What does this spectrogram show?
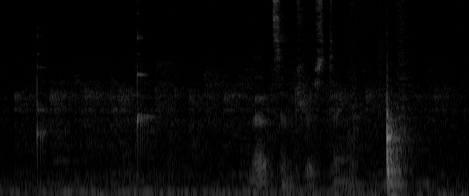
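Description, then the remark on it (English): Clinks of glassware, a few light taps followed by a short splashing trickle as a fruity, wine-like drink is poured from a bottle into glasses, and one sharper clink near the end, with faint background murmur. “All right, let's do the little pour here.”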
